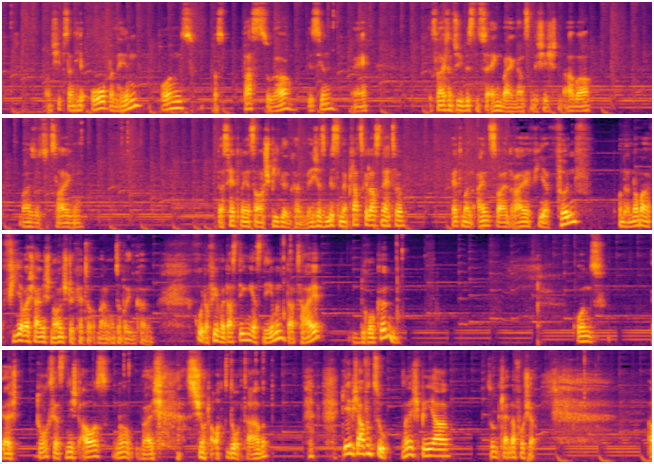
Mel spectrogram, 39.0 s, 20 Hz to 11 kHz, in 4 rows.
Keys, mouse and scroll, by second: 0.1-10.9 drag, 11.5 click, 23.7 click, 25.4 click, 31.0 click, 33.0 click.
